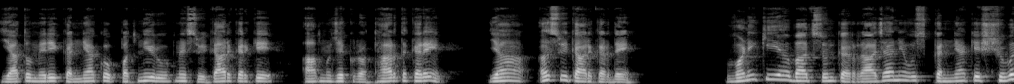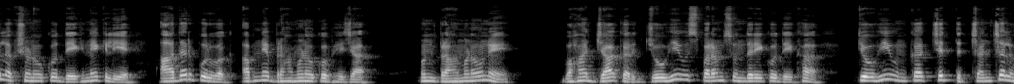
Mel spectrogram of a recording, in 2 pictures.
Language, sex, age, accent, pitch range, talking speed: Hindi, male, 20-39, native, 135-185 Hz, 165 wpm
